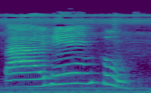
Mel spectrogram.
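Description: A young child's high-pitched voice in drawn-out, sing-song calls without clear words: two held calls, then one that falls in pitch.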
